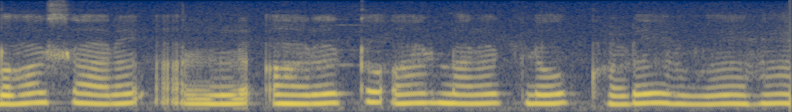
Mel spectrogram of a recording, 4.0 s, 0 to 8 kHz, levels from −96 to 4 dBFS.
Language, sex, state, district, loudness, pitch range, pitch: Hindi, female, Uttar Pradesh, Lalitpur, -14 LUFS, 230-250 Hz, 240 Hz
